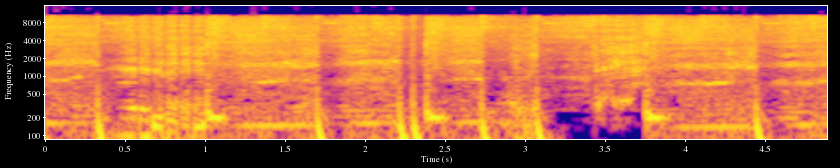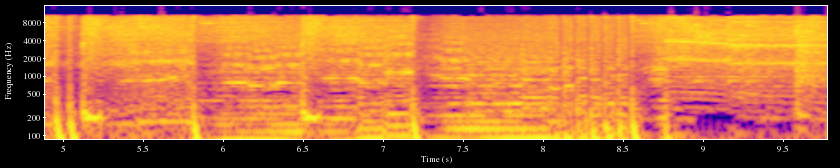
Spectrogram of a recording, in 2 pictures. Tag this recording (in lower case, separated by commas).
electronic music, dubstep, music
